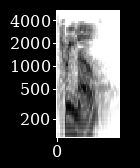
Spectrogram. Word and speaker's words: krino: It's the form of the word judgment, which in the Greek would be pronounced krino. That's what's in verse 5, krino.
